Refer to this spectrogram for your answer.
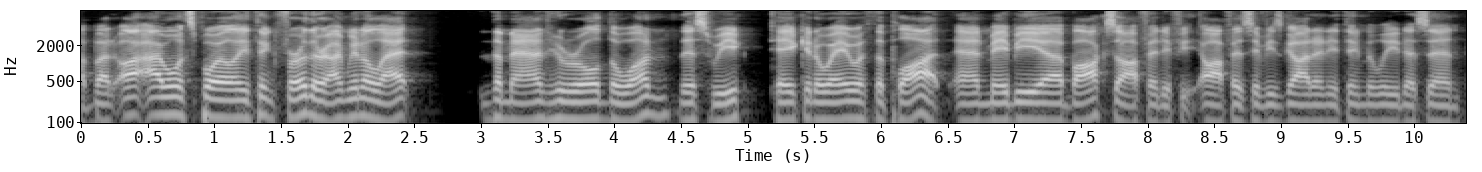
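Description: A podcast host with a fairly low, slightly bright voice sounds stuffed-up and congested as he chats casually. He's loose and laid-back, tossing in fillers and the occasional swear, and the audio is dry with no room sound at all.

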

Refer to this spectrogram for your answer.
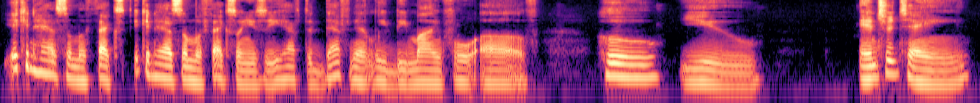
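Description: A middle-aged man hosts his own podcast in an easygoing, rambling way, circling back and repeating his points. His voice sits a little low. He fills the gaps between songs with loose, unhurried talk full of fillers. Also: lively intonation, warm tone. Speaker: podcast host.

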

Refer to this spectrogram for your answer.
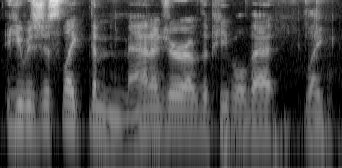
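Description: A man's voice: mid-range voice, moderate pace, fairly bright tone, a little hiss or hum. A man co-hosting a podcast in casual chat, rambling and filling his talk with loose asides. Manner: rambling, filler-heavy, loose. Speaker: podcast co-host.

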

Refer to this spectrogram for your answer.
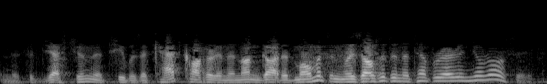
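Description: A man playing a steady, authoritative doctor with a firm, soothing manner in a 1940s radio horror play. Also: mid-range voice, fairly quick, slightly rough. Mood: firm, reassuring. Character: steady, authoritative male doctor calming a distraught friend. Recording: muffled, faintly noisy old radio recording.

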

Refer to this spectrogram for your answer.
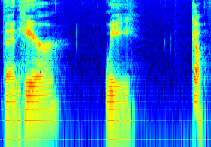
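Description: A man co-hosting a casual sports podcast, talking in an animated way that swings between excited boasting and mock-confessional asides. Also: fairly low pitch, very slow, no room sound, studio quality. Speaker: podcast co-host.

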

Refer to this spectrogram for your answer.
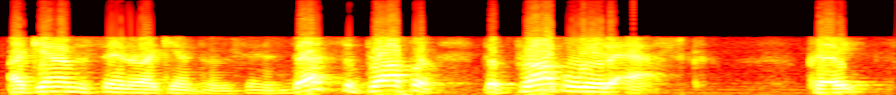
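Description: A man's voice: a little high, sing-song, fast talker. A man teaching an informal Torah class, often repeating words and asking "right?" as he goes. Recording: muffled lo-fi room recording.

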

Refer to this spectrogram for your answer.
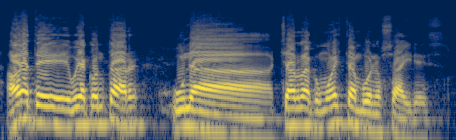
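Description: There's a smooth, slightly mellow quality to this middle-aged man's a-little-high voice, and he takes his time. As a therapist with a River Plate accent, he runs a consultation with an audience member, insistently repeating "¿está bien?" and "mirá" to check he's understood.

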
